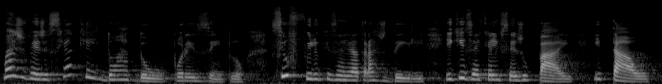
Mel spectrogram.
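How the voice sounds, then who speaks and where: Lively, explanatory woman judge being interviewed. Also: medium pitch, normal speed. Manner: animated, explanatory, tag questions. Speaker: judge and guest. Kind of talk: conversational interview.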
